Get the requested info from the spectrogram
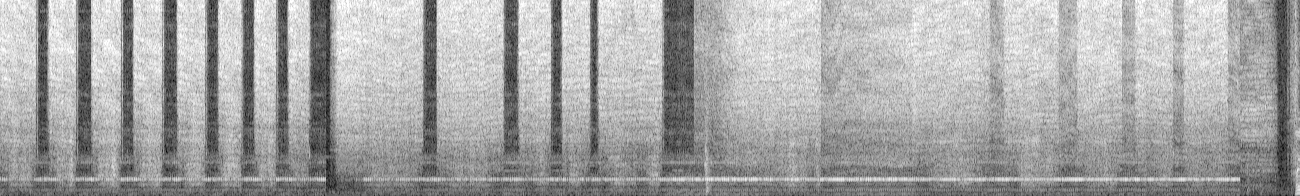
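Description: Airbrush spraying thinned clear lacquer, a hiss of air and paint. For the first few seconds it comes in short trigger bursts about twice a second, then runs in longer continuous passes, with a steady tone underneath.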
